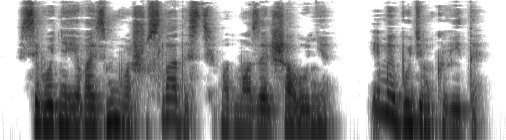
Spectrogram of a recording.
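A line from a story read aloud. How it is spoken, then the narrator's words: Hoarse whisper. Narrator (Russian): прошептал хрипло Кирилл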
